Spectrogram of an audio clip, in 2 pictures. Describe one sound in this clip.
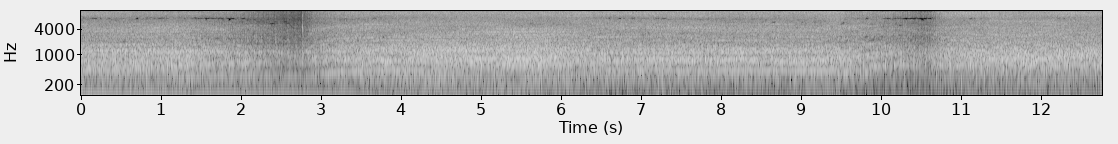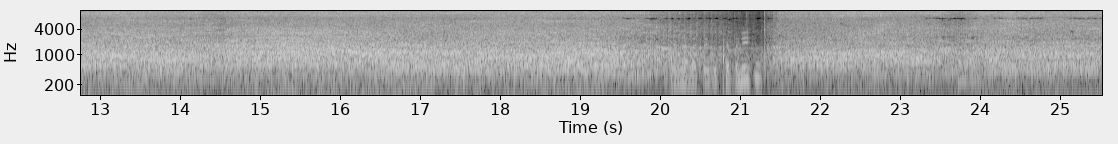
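An electric hedge trimmer buzzes loudly as it cuts through leafy branches.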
